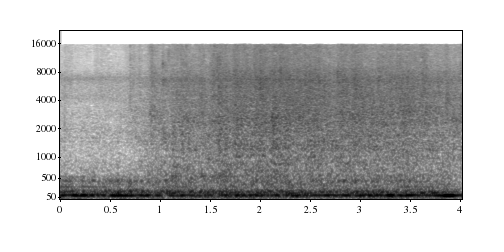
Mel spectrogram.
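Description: A steady low mechanical hum, like an engine running, with a hiss building over it from about a second in.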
